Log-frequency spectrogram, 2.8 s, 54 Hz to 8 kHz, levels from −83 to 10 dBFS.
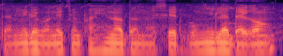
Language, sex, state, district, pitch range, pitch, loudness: Chakma, male, Tripura, Dhalai, 85-90 Hz, 85 Hz, -17 LUFS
